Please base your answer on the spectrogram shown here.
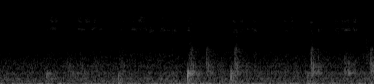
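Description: Chalk scratching and tapping on a classroom board as a teacher writes during a Hindi-medium geography lesson, with short strokes in an uneven rhythm over faint room noise.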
